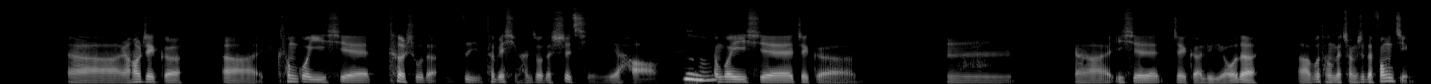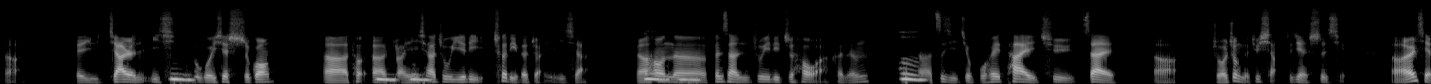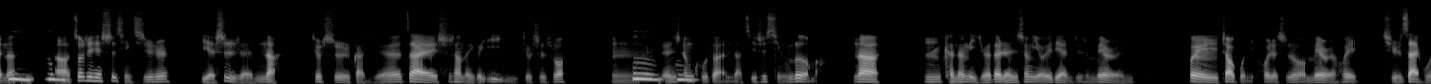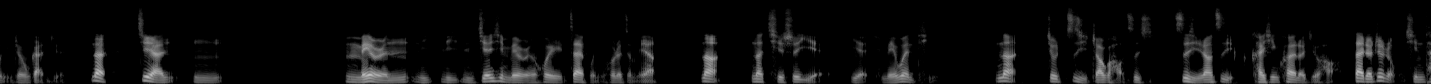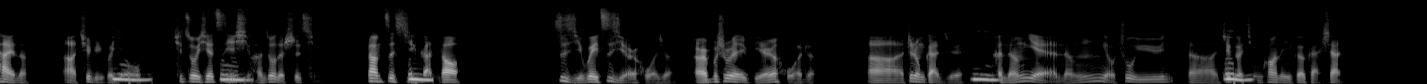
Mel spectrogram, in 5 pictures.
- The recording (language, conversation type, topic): Chinese, advice, 为什么我在经历失去或突发变故时会感到麻木，甚至难以接受？
- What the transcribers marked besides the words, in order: none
